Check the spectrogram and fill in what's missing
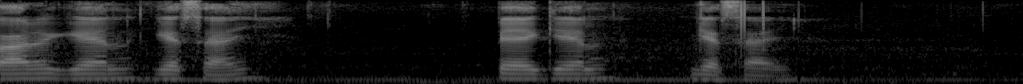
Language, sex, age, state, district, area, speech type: Santali, male, 18-30, West Bengal, Bankura, rural, spontaneous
